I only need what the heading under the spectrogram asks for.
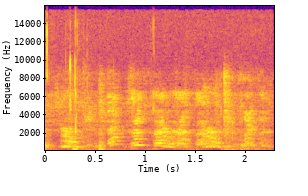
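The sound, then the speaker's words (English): A dog whimpering, with a few high, thin yips and whines near the start that give way to softer, rougher whining noise. “he knows that dog's acting. He's like, that dog's a bad actor.”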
